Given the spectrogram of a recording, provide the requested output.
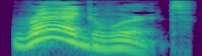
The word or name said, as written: ragwort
